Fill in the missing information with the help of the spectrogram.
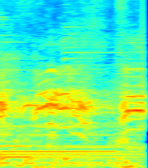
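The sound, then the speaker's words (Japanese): A crow caws twice outdoors in a park on a quiet Monday morning, harsh drawn-out calls over a steady low background hum, with no talking. “なんか今日すごく週明けで、まあ、今カラスが鳴いてますね。”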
